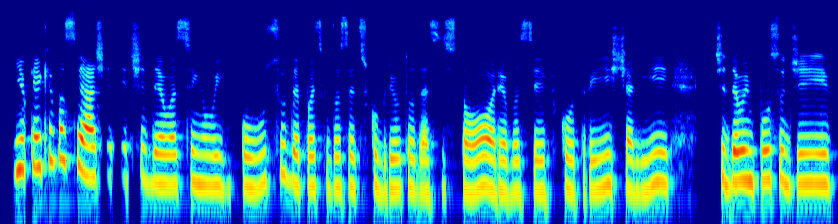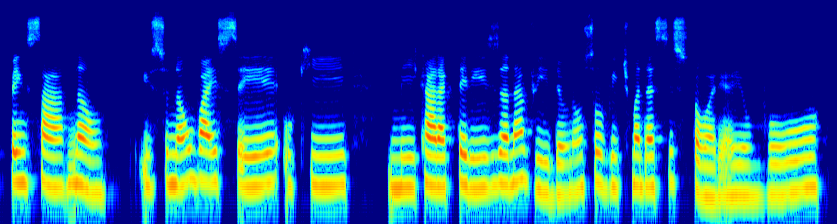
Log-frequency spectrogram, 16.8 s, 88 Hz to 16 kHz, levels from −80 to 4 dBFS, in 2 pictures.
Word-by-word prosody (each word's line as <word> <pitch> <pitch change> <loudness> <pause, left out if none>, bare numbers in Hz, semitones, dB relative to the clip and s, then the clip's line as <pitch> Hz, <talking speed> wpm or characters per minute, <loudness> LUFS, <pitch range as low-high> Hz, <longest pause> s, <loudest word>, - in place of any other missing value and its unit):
E 315 - +6
o - - -15
que 335 0 +4
que 390 +3 -1
você 395 -3 +4
acha 265 -1 +7
que 255 - -13
te 260 0 -10
deu 225 -1 0
assim 225 +1 -3
o 215 - -3
impulso 215 +5 -5
depois 215 -3 -2
que 200 - -12
você 210 0 -4
descobriu 200 -1 -4
toda 195 -2 -3
essa 190 +1 -9
história, 195 +1 +2
você 190 +1 -5
ficou 195 +2 -5
triste 205 +3 -5
ali, 205 +4 -2 0.4
te 255 - -4
deu 240 +1 +7
impulso 245 +1 0
de 225 +1 -1 0.2
pensar 230 -2 +2
não, 205 -5 +2 0.4
isso 215 +2 -7
não 225 +3 +2
vai 235 -1 +6
ser 230 0 -1
o 220 - -8
que 215 +1 -4 0.4
me 205 0 -2
caracteriza 210 0 +4
na 235 +2 +2
vida, 190 -7 -4
eu 180 - -2
não 195 +3 -4
sou 225 +2 -3
vítima 210 +1 -1
dessa 210 +1 0
história, 185 -8 -2 0.2
eu 175 - -3
vou 185 +4 -3
215 Hz, 170 wpm, -22 LUFS, 200-230 Hz, 0.4 s, acha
